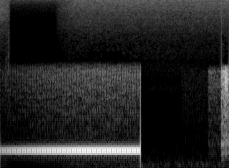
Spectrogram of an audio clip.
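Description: A steady, droning telephone dial tone from a recorded restaurant phone call that Grubhub charged for holds for about a second and a half, then cuts off abruptly, leaving faint line hiss before a short burst of noise at the end.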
